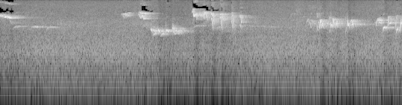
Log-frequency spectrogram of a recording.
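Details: Rose-ringed parakeet in a local park, Stanley Park, Blackpool, where it had been seen on and off for two to three months; brief high shrill squawks come in scattered bursts over a steady hiss of background noise.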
